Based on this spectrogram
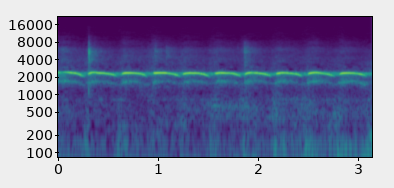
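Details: Chinese hwamei heard close, singing short of full intensity: one clear whistled note repeated steadily about three times a second, with faint clicks behind.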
